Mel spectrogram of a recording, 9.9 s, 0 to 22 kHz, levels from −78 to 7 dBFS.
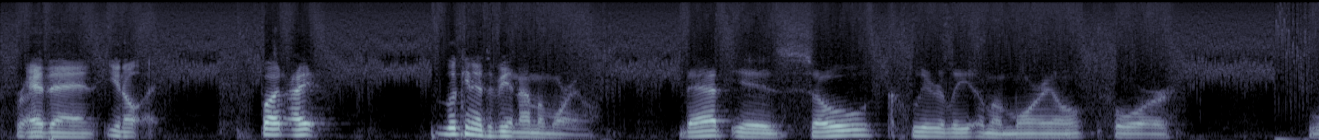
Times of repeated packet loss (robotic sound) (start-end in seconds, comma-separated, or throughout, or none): none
